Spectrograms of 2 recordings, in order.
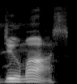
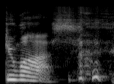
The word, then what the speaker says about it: Dumas: And somebody said, parents were cruel to name him Richard, with his last name being Dumas, pronounced Dumas. Bro's name is essentially Dick Dumbass. – Yes, Dumas.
